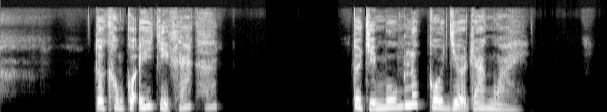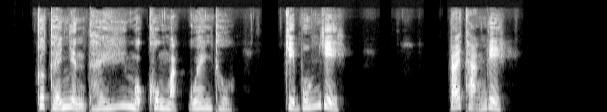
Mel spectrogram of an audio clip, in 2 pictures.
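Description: A woman speaks calmly nearby, in short phrases with pauses.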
